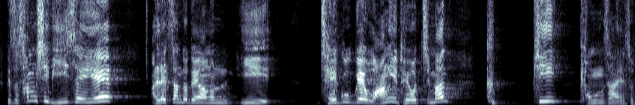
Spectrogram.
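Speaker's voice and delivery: slow, loud, emphatic preaching; preaching at full force. Real, not acted. Preacher proclaiming to the congregation, slow and loud. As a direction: drive home each word from the pulpit. Preaching climax on Alexander's rise.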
